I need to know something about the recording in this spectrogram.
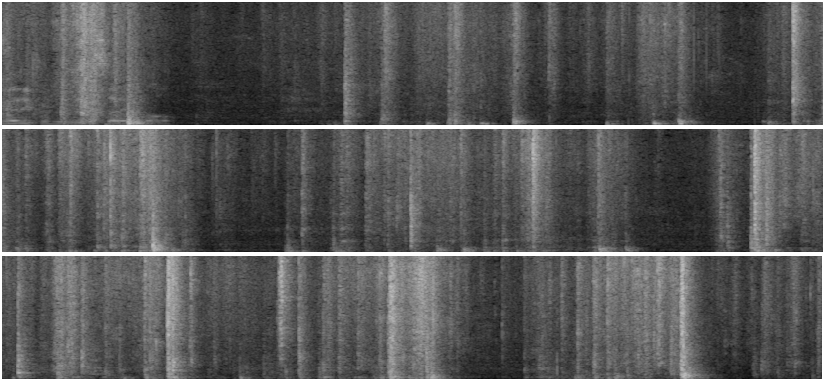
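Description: English Springer Spaniel ripping and chewing a cardboard box, tearing and crunching sounds coming in irregular bursts with short pauses between them.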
